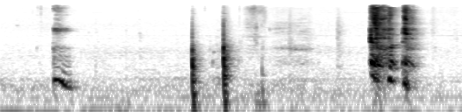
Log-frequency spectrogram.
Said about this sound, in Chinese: 欸，你们会介意就是在 podcast 里面咳嗽吗？可是我真的不是故意的，然后我的节目都是一刀未剪，所以我就没有办法剪掉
